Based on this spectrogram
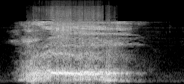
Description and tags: A self-recorded mighty roar.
